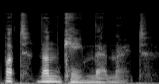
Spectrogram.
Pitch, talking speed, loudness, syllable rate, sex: 105 Hz, 190 wpm, -20 LUFS, 3.6 syllables/s, male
